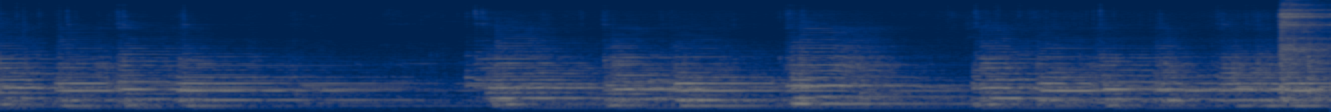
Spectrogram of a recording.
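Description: Live string ensemble of violins and cello with a plucked string instrument playing an instrumental passage in short phrases that swell and fade every second or two; the sound fills out with more instruments near the end.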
